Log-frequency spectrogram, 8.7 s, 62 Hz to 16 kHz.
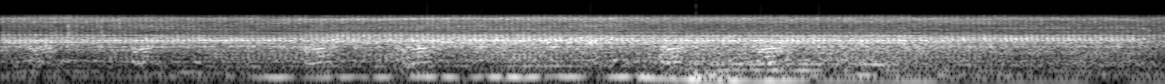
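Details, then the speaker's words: Chevrolet S10 LT 2.8 diesel, warm engine only (not when cold), light quick throttle taps, also sometimes at idle: brief rise with loose irregular rattle over the drone; GM mechanic says valve opening on throttle is normal, source unidentified. "Eu piso e não faz esses barulhos, mas é quando o motor tá quente."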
